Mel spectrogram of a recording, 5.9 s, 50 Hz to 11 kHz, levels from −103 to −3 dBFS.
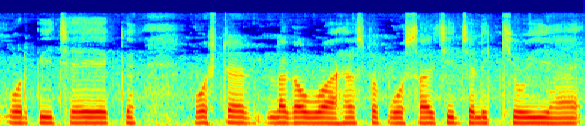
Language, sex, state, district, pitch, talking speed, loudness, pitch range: Hindi, male, Uttar Pradesh, Shamli, 140 Hz, 145 wpm, -16 LUFS, 140-145 Hz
